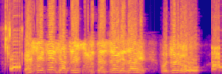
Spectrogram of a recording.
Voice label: hurt; tf; polkovnik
